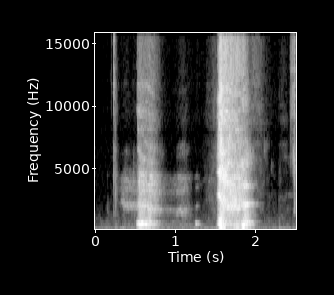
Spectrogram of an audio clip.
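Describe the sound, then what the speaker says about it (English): Two separate coughs from a young child, close and fairly loud, with a short quiet gap between them. "My baby's coughing."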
